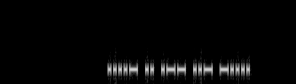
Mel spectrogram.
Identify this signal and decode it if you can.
Morse code, heard as a keyed tone, about 46 wpm, 700 Hz. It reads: 4IWU6
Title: Five Challenging Letter-Number Combinations 45wpm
